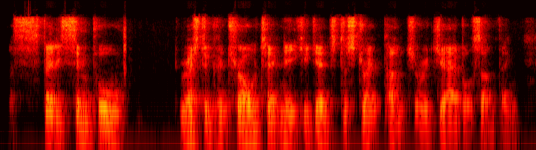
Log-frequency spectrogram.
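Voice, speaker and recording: The man's speech moves along at a moderate pace. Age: 60s. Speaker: aikido instructor. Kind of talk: casual chat. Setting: live stream.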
